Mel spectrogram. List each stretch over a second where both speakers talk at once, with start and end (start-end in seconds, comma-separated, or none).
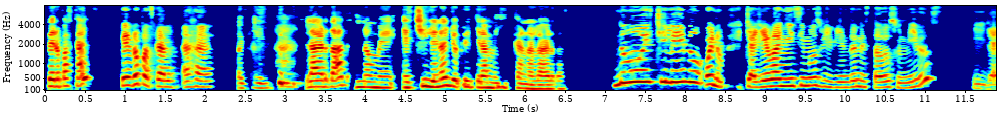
none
